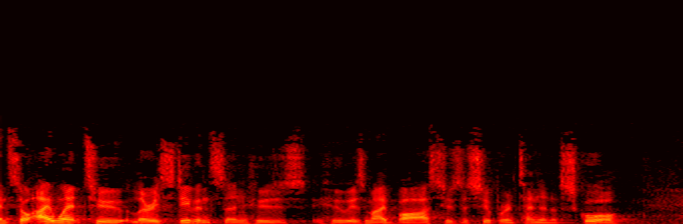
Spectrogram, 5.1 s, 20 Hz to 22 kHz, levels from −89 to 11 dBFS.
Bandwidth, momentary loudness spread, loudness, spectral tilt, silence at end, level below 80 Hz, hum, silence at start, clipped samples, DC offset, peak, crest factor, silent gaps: 10 kHz; 14 LU; -36 LUFS; -4.5 dB/octave; 0.45 s; -74 dBFS; none; 0 s; under 0.1%; under 0.1%; -12 dBFS; 24 dB; none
